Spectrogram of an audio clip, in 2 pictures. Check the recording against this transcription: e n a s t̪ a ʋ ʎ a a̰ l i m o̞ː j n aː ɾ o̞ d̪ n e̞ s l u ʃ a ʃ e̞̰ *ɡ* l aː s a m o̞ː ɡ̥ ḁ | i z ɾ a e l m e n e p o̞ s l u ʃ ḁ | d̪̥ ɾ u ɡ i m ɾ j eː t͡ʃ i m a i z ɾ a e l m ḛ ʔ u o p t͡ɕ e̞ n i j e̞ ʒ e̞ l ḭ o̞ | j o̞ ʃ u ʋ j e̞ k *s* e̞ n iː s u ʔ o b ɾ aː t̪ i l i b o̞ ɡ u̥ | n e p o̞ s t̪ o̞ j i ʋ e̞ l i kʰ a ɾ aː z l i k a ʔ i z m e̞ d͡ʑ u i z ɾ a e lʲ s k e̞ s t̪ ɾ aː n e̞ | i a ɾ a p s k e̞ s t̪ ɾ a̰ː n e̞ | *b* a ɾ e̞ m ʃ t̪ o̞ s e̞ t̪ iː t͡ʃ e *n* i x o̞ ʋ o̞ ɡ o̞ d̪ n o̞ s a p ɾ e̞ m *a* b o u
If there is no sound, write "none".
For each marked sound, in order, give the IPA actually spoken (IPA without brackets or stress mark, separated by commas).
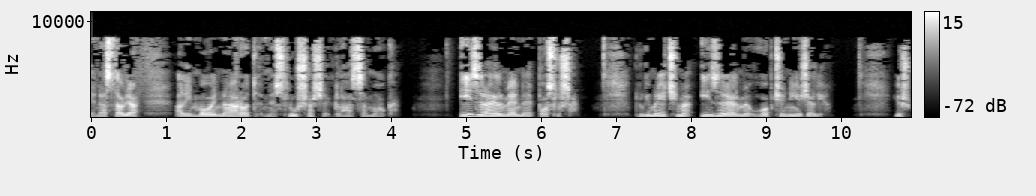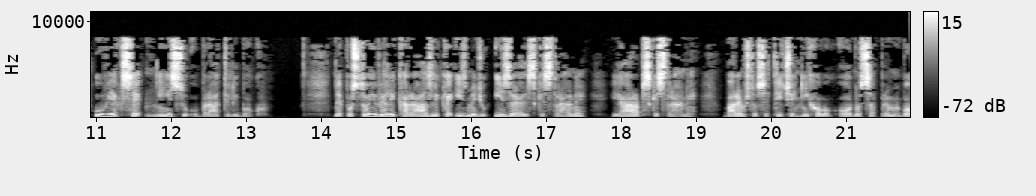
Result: ɡ, s, b, ɲ, a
